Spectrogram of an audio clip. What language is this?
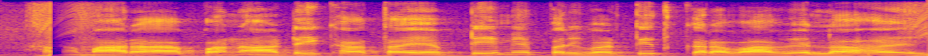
Magahi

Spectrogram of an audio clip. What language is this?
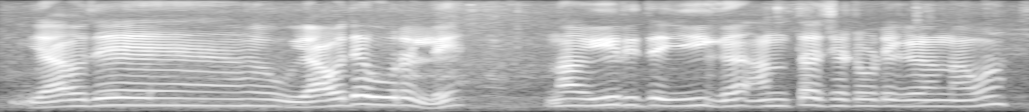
Kannada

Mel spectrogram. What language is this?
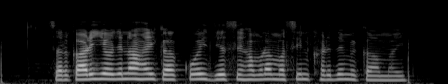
Magahi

